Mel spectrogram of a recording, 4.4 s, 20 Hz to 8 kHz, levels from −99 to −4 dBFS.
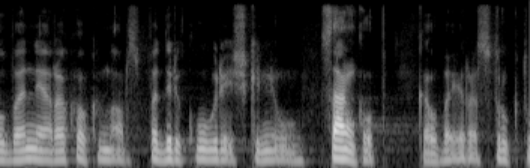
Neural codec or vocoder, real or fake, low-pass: none; real; 7.2 kHz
